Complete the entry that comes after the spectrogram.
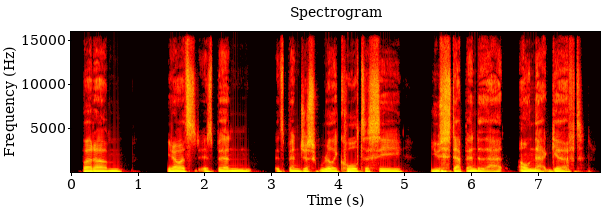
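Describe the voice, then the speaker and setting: In a very clean recording with a silent background and a dry, close sound with no echo, a man with an American accent speaks fairly slowly at a fairly low pitch, somewhat breathy and monotone, with long, frequent pauses. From Jacksonville, Florida. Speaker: team member. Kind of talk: casual team podcast chat.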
